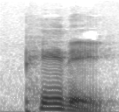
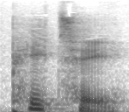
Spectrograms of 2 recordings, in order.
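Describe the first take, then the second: First: The middle T sounds like a soft D. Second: The middle T is a clear T sound. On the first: It sounds American. "you should not pronounce it like D, because this is what Americans do" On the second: It sounds British. "in British English, these words sound like"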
